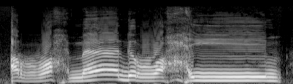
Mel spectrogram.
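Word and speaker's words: الرحمن الرحيم: melainkan hak itu yang harus sama-sama kita pahami arrohmanirrohim hak beda dengan hak kalau huruf ha itu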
